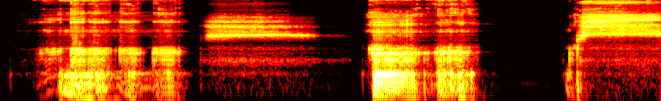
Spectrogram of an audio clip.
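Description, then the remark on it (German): Loud snoring of the sleeping story character Schneiderlein Nadelfein, in slow, repeated breaths: rough, rattling inhales alternate with airy, hissing exhales, separated by brief pauses, with no talking. “Und schon hörte man wieder das laute Schnarchen des Schneiderlein Nadelfein.”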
